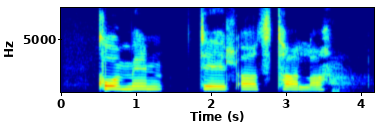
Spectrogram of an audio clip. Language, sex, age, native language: Icelandic, female, 8, Icelandic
